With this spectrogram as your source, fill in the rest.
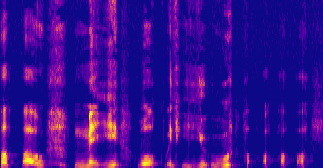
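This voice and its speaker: At a very slow pace and middle pitch, the speaker performs a put-on character voice. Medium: read story.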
